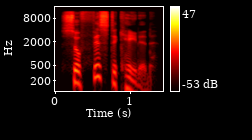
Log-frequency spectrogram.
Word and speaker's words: sophisticated: Sophisticated. Sophisticated. Notice the stress on the second syllable and that ph makes an f sound.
